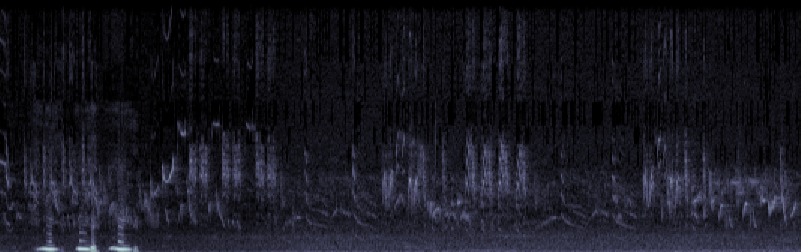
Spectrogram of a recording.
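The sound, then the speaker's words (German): A mix of birdsong from several species: varied high chirps and trills layered together, continuing throughout, after three short, loud low sounds near the start. “Ich würde sagen, das war alles so von jedem Vogel ein bisschen eben.”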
